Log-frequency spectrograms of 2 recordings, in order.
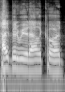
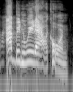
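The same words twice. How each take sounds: First: It is said in the speaker's own voice. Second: It is said in Granny Smith's voice.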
